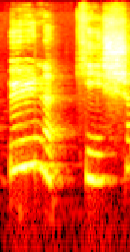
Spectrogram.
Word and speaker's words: quiche: Une quiche. Une quiche. Une quiche. A pronúncia também vai acabar no sh.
